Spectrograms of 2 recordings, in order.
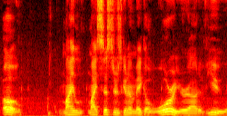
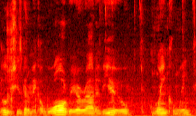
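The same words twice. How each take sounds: First: Said in the usual way. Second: Dry mock praise, not meant; sarcastic. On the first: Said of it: "Sarcastic tone". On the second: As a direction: say it mockingly, with a wink in the voice. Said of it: "like, sarcastic".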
